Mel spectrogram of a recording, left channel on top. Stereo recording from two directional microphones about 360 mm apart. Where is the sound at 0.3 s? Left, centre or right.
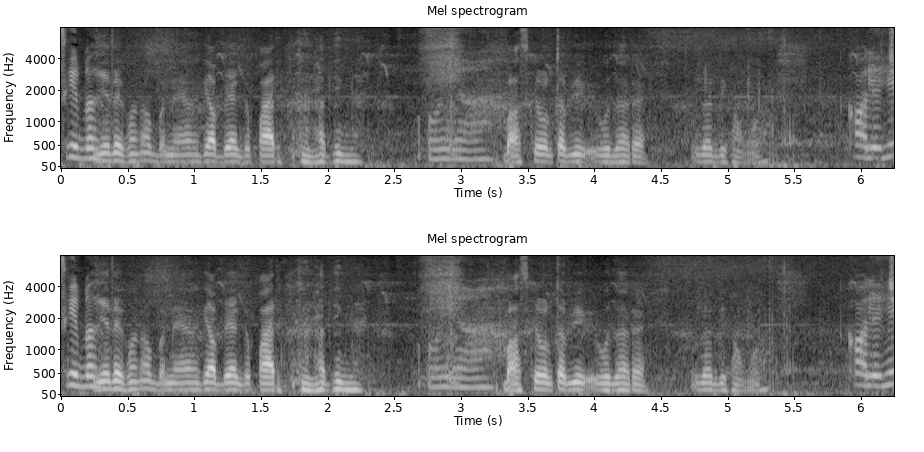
Right.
